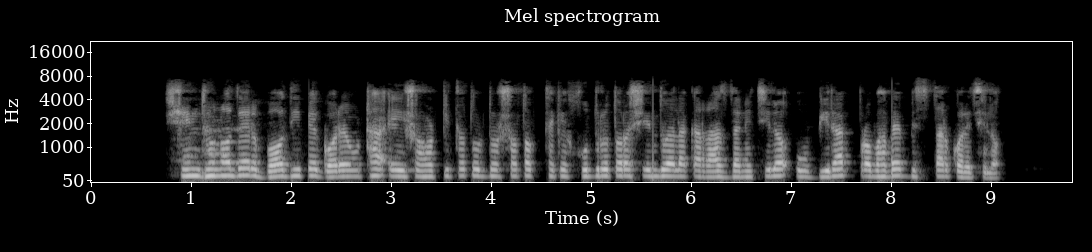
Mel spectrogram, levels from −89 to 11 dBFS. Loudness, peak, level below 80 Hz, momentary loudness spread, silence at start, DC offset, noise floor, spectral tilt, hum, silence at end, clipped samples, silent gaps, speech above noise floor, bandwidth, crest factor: -20 LUFS; -4 dBFS; -60 dBFS; 8 LU; 0.75 s; under 0.1%; -89 dBFS; -6 dB/octave; none; 0.75 s; under 0.1%; none; 69 dB; 7.2 kHz; 16 dB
